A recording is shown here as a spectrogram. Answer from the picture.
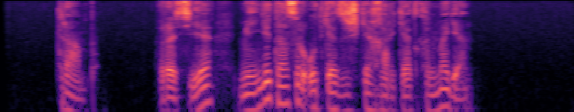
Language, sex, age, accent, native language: Uzbek, male, under 19, Sirdaryo, Uzbek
